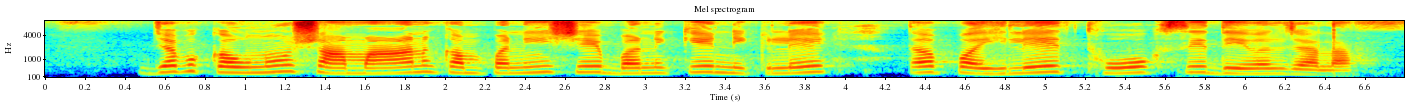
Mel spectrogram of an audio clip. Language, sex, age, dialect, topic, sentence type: Bhojpuri, female, 18-24, Western, banking, statement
